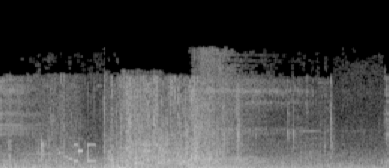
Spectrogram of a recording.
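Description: Water splashes as a fish is pulled from the water.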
